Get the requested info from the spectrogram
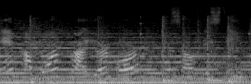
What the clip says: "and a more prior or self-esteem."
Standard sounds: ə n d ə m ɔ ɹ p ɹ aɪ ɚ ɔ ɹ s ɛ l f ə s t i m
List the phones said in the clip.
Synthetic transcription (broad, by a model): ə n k ə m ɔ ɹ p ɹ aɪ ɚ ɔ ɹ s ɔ f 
